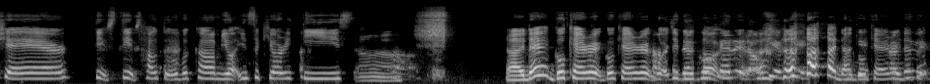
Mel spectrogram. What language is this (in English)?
Malay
